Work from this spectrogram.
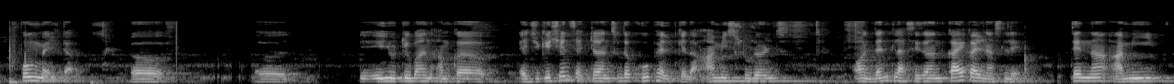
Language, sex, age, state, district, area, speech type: Goan Konkani, male, 18-30, Goa, Tiswadi, rural, spontaneous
